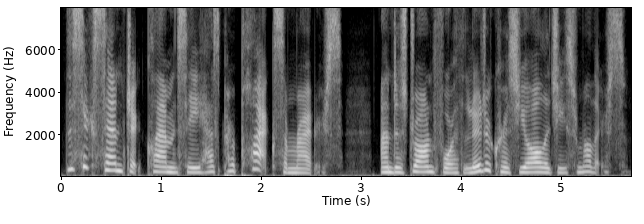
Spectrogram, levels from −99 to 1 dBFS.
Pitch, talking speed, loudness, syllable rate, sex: 245 Hz, 160 wpm, -20 LUFS, 5.2 syllables/s, female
